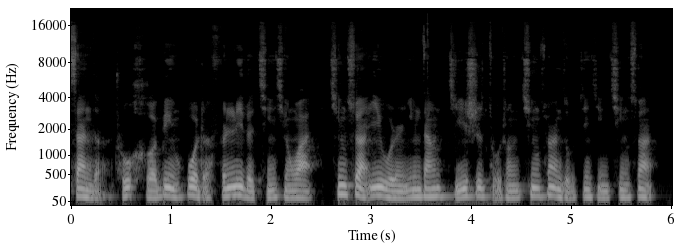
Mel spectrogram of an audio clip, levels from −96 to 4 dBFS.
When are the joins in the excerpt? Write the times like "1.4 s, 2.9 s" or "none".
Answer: 2.5 s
